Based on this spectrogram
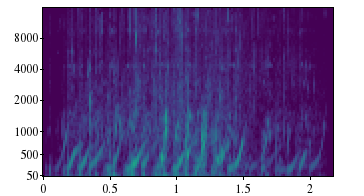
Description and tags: Acid bubbling up.
Acid, Bubble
